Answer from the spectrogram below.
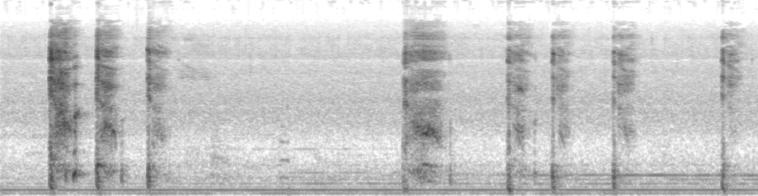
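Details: Coughing while watching Netflix: about eight short, dry coughs in clusters over several seconds against a steady background hum.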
